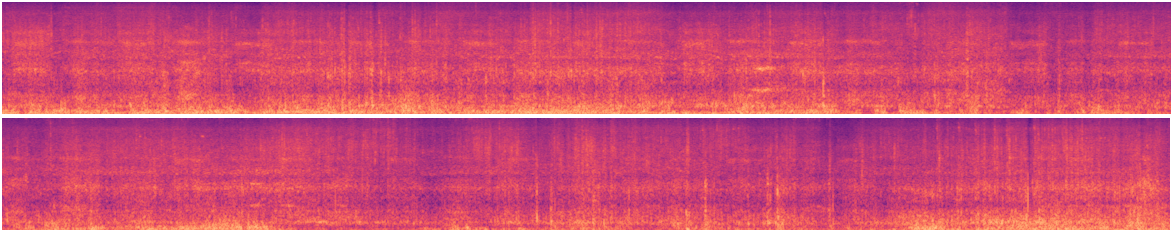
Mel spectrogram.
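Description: Mountain bike descending a dirt singletrack at speed: wind rumbling on the camera microphone, with tyre noise on dirt and the bike rattling over bumps. The wind rumble eases for several seconds past the middle, then picks up again near the end.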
